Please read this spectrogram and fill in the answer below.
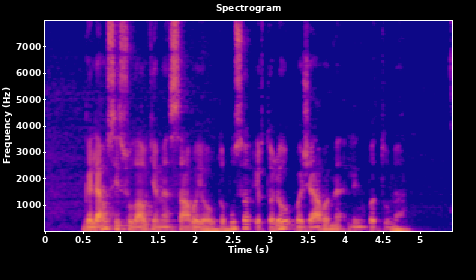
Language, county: Lithuanian, Vilnius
